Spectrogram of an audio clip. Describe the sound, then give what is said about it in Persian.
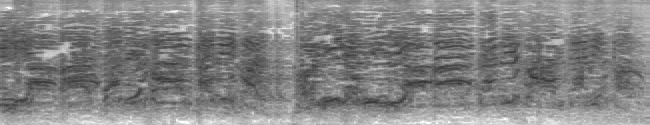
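A large group of young voices chants protest slogans in unison, loud and rhythmic, with repeated phrases rising and falling across the crowd in a steady cadence: students gathered in the courtyard of a girls' school in the Deylaman neighborhood of Shahr-e Rey, protesting the school's management policies. “دانش آموزان این مدرسه دخترانه در محله دیلمان شهر ری در اعتراض به سیاست‌های مدیریتی این مدرسه در داخل حیات تجمع و شعار اعتراضی دادند”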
